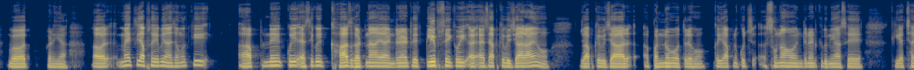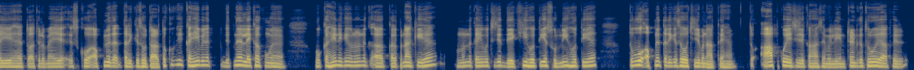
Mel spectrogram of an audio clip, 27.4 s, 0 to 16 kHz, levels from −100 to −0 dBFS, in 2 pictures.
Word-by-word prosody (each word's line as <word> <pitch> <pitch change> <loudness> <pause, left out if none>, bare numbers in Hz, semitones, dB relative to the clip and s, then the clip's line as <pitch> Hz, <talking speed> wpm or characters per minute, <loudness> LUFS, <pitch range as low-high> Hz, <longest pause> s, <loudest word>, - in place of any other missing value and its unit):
बहुत 120 -1 +2 0.3
बढ़िया। 115 -2 -4 0.4
और 120 -1 +3
मैं 170 +4 +1
एक 175 - -1
चीज़ 185 - +3
आपसे 165 0 +2
ये 155 - +2
भी 160 - -1
जानना 140 -3 +3
चाहूँगा 135 +2 -5
कि 180 -2 -2 0.5
आपने 145 +7 +1
कोई 165 0 +3
ऐसी 130 +1 0
कोई 165 0 +2
ख़ास 140 +2 +6
घटना 135 +2 +3
या 135 -1 +5
इंटरनेट 130 +1 +2
के 145 - +2
क्लिप 155 +4 +6
से 155 -2 +3
कोई 145 0 +1
ऐ - - +3
ऐसे 135 +2 0
आपके 140 +1 +1
विचार 130 0 +4
आए 140 +4 +5
हों 120 -7 -5 0.5
जो 125 - 0
आपके 120 +2 -2
विचार 120 -1 +4 0.3
अ, - - -8
पन्नों 125 +2 +1
में 130 - 0
उतरे 120 -1 -2
हो। 115 0 -5 0.2
कहीं 125 -1 -4
आपने 125 +2 -3
कुछ 130 -3 -7 0.3
सुना 140 -1 -1
हो 130 -1 0
इंटरनेट 125 0 -4
की 120 - -10
दुनिया 120 0 -2
से 120 0 -3 0.6
कि 125 - -5
अच्छा 120 +2 -4
ये 130 0 +1
है 125 -1 -1
तो 120 0 -4
आज 120 - -2
चलो 120 -1 -5
मैं 125 0 -3
ये 125 0 0 0.2
इसको 140 - -4 0.2
अपने 155 +4 -2
त 135 -2 +2
तरीके 135 -1 0
से 130 - 0
उतारता 120 +2 +1
हूँ। - - -19
क्योंकि 200 0 -6
कहीं 165 +3 +3
भी 180 - 0
ना 180 - -1 0.2
जितने 175 +7 0
लेखक 155 -2 +3
हुए 130 -2 -2
हैं 120 -2 -4 0.5
वो 135 - -4
कहीं 150 +3 +2
न 170 - -1
कहीं 170 +1 -3
उन्होंने 165 +1 -3
अ, 130 - +2
कल्पना 145 +3 +1
की 145 -1 +1
है। 170 +5 0 0.3
उन्होंने 140 +3 -5
कहीं 145 -1 -1
वो 150 - -2
चीज़ें 155 0 -5
देखी 125 +4 0
होती 145 +3 -1
है, 160 - +4
सुनी 140 +2 -2
होती 145 +1 -2
है 165 +2 0 0.5
तो 155 - -3
वो 185 +2 +6
अपने 175 - -3
तरीके 150 -2 -2
से 150 - +1
वो 145 - +6
चीज़ें 135 +1 -1
बनाते 115 0 -1
हैं। 110 0 -5 0.2
तो - - -8 0.2
आपको 165 0 +2
ये 145 -2 +3
चीज़ें 130 -1 -3
कहाँ 120 0 -2
से 120 0 -5
मिली 115 0 -2
इंटरनेट 135 +4 -2
के 140 - -2
थ्रू 150 +3 +2
या 130 -4 +3
फ़िर 120 0 -5
135 Hz, 245 wpm, -24 LUFS, 125-150 Hz, 0.6 s, ख़ास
